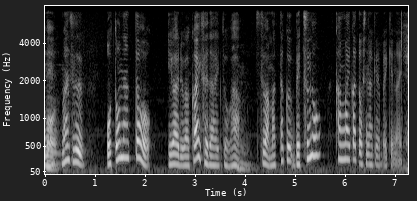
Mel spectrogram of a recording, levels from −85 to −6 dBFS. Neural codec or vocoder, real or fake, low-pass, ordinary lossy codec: none; real; 7.2 kHz; none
